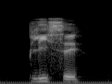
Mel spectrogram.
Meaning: 1. to squint (the eyes) 2. to fold over, pleat 3. to wrinkle, crease, pucker, screw up 4. to be creased (of clothes etc.), wrinkled (stockings etc.) 5. to crease, wrinkle
- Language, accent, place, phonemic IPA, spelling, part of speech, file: French, France, Lyon, /pli.se/, plisser, verb, LL-Q150 (fra)-plisser.wav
